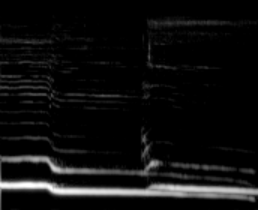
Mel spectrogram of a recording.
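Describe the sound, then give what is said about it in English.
A lone wolf howl rings out loud, holding a steady pitch before sliding lower and trailing off over about three seconds, with no voices around it. “Wolf.”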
